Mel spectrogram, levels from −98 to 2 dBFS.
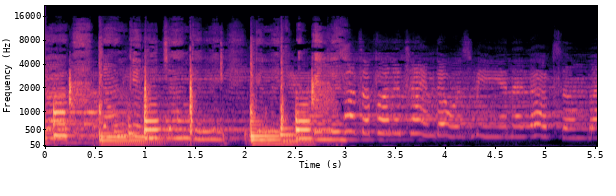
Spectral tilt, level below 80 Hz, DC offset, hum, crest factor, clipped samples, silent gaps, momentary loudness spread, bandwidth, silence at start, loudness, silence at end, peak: -5 dB/octave; -62 dBFS; under 0.1%; none; 20 dB; under 0.1%; none; 16 LU; 14 kHz; 0 s; -20 LUFS; 0 s; 0 dBFS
